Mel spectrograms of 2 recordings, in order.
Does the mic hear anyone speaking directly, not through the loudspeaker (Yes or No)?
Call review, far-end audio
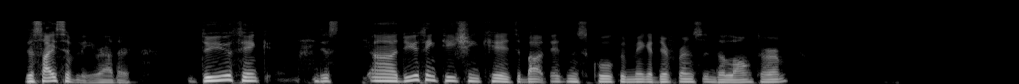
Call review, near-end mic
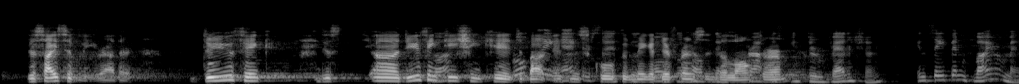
Yes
